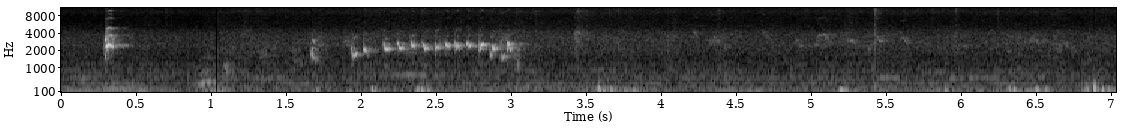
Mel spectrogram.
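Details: Juvenile yellow-vented bulbul giving a single short, bubbly warbled phrase after an opening sharp note, followed by quiet with faint thumps and low rumbling background noise.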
